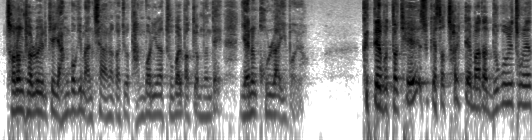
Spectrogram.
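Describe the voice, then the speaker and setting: A man preaching as a pastor, telling a personal testimony and swinging from hushed whispers to crying shouts. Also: a little high, gravelly, slightly rough. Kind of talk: emotional testimony sermon.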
